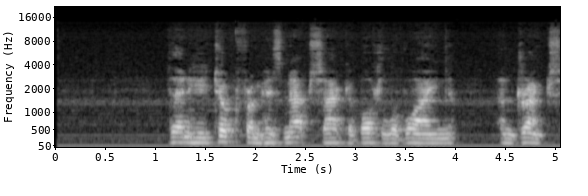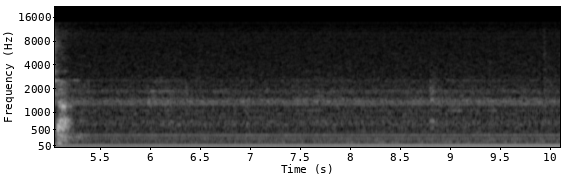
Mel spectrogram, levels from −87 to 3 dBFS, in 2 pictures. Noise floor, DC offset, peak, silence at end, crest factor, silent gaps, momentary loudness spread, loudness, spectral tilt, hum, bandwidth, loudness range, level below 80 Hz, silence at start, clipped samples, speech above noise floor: -46 dBFS; under 0.1%; 0 dBFS; 0 s; 22 dB; none; 12 LU; -18 LUFS; -5.5 dB/octave; none; 14.5 kHz; 7 LU; -46 dBFS; 1.15 s; under 0.1%; 29 dB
